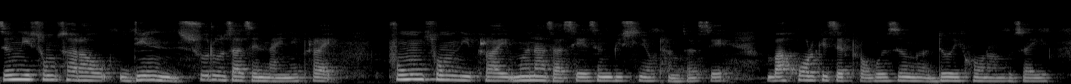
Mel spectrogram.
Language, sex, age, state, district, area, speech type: Bodo, female, 30-45, Assam, Kokrajhar, urban, spontaneous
